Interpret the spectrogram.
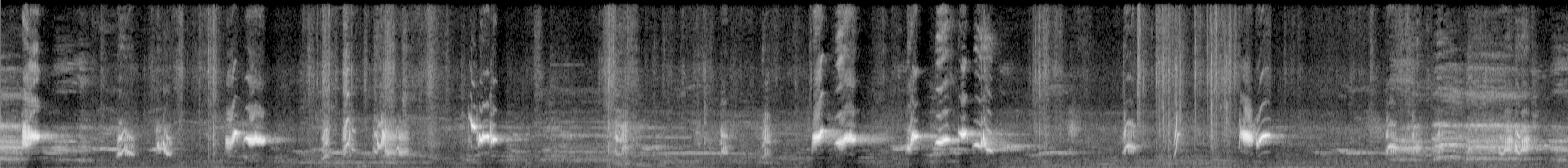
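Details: Red-whiskered bulbul, scattered short whistled and chirped notes spread over several seconds, fairly soft, with low background rumble and faint noise.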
